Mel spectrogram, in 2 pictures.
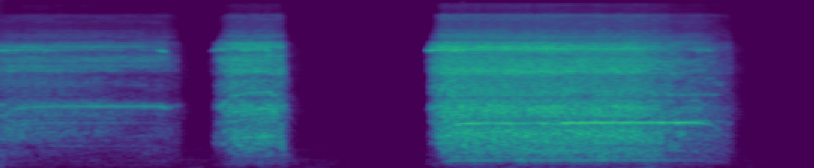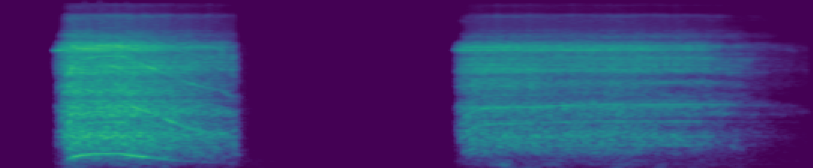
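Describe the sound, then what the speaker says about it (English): A power drill enlarges holes in four or five separate bursts of a few seconds each, with brief silent pauses between them, close and loud. "I'm going to drill these out"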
